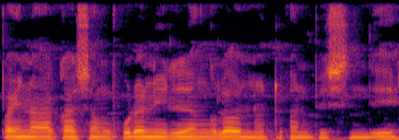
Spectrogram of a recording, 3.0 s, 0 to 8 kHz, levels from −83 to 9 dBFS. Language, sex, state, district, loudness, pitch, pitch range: Telugu, male, Andhra Pradesh, Sri Satya Sai, -16 LUFS, 105 Hz, 100-110 Hz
